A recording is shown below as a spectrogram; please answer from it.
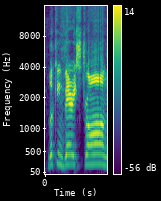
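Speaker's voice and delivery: ordinary talk, nothing marked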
